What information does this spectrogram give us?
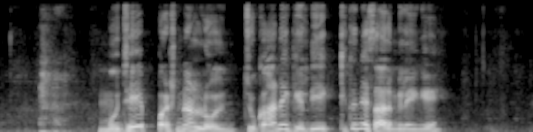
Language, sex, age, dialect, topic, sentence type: Hindi, male, 18-24, Marwari Dhudhari, banking, question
